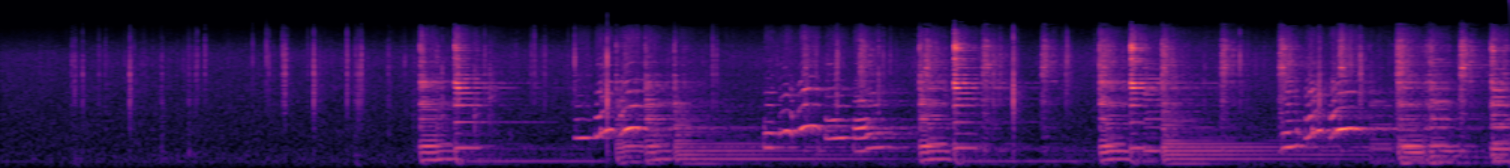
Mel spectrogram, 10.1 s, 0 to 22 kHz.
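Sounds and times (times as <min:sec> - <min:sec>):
faint hiss: 0:00.0 - 0:10.0
small clicks: 0:00.4 - 0:02.8.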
